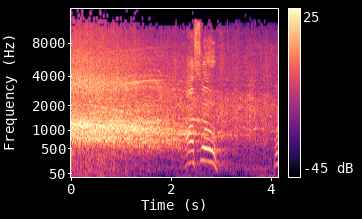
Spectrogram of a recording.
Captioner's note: applause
